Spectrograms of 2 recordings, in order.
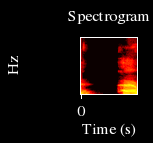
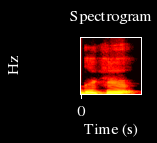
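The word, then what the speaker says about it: they: टी एच ई वाई इसको हम थे नहीं पढ़ेंगे यहां पर इसका प्रोनाउंस दे करेंगे ठीक है ना दे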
